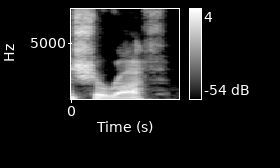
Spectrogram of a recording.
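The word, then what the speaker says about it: Chiarot: to the ice by a hit from Ben Sherratt. Correct me if I'm pronouncing that wrong.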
